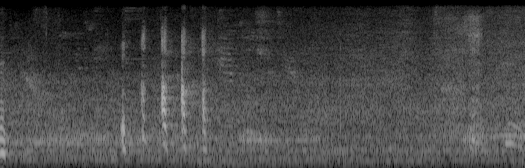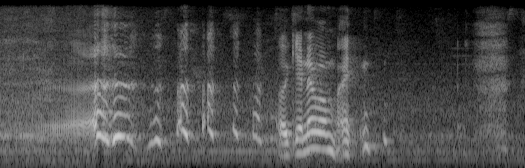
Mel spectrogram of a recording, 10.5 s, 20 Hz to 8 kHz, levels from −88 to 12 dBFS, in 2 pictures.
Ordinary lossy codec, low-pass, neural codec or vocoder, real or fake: Opus, 64 kbps; 7.2 kHz; none; real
